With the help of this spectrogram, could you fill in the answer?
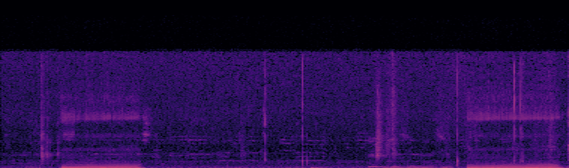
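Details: Shiba Inu asleep and snoring. Two steady, low rasping snores of about one second come some five seconds apart, and a faint short whine-like sound falls between them.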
